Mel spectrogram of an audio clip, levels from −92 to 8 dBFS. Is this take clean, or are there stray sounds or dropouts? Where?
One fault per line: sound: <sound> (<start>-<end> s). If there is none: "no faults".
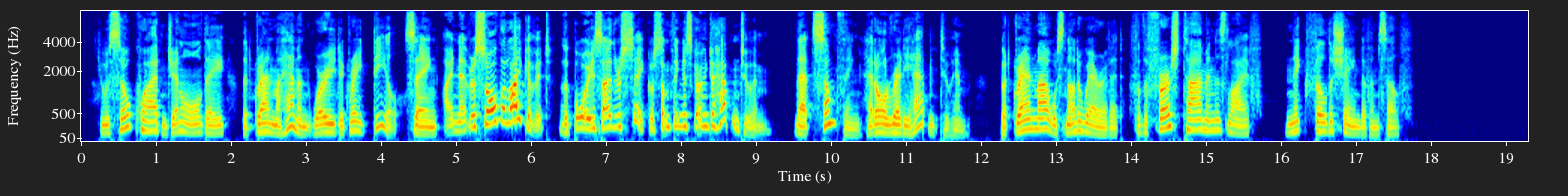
no faults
